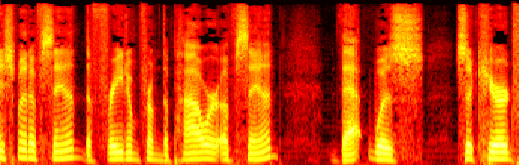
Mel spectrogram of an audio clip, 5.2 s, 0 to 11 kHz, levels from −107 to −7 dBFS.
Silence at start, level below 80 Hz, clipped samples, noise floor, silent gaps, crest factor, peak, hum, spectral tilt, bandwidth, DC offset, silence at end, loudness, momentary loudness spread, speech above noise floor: 0 s; -56 dBFS; under 0.1%; -60 dBFS; none; 18 dB; -6 dBFS; none; -4 dB/octave; 10.5 kHz; under 0.1%; 0 s; -24 LUFS; 8 LU; 37 dB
